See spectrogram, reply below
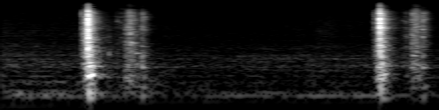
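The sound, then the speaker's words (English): Two separated pairs of sharp mechanical clacks from a Braille writer typing a letter of the Braille alphabet, each a quick double strike as keys press and release, fairly loud, with a quiet pause between them and no talking. “I'm kind of referencing a bit of paper to the side that's got the Braille alphabet on there.”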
